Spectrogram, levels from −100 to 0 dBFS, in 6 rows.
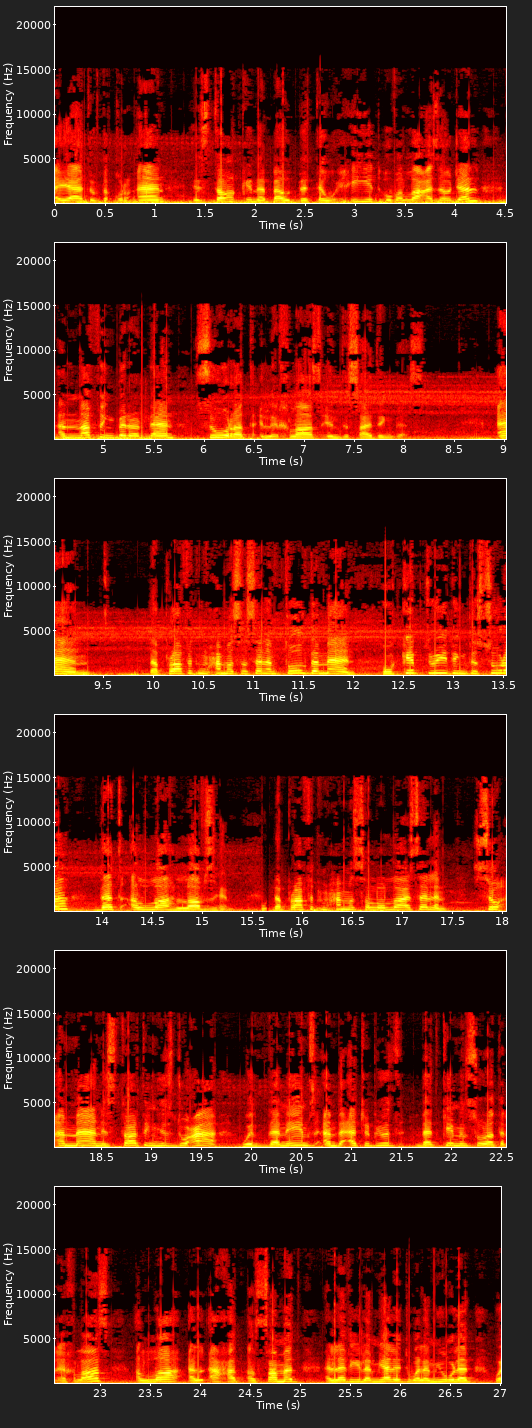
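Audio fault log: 0.17–26.96 s, periodic USB or driver dropouts: roughly a millisecond of audio is skipped every 0.124 s, about eight times a second, some two hundred times in all. Each splice joins mismatched waveform edges, producing a steady train of ticks wherever signal is present.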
